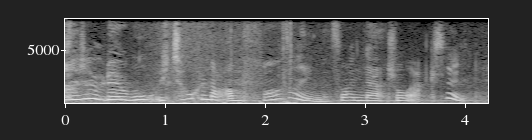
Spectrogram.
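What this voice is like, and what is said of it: Put-on British accent. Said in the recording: “your British accent”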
